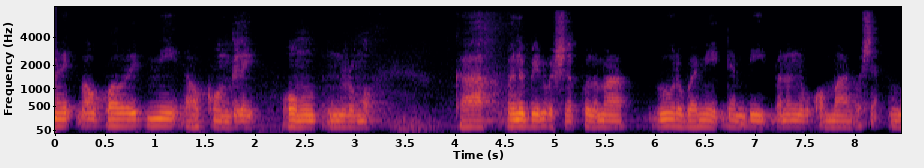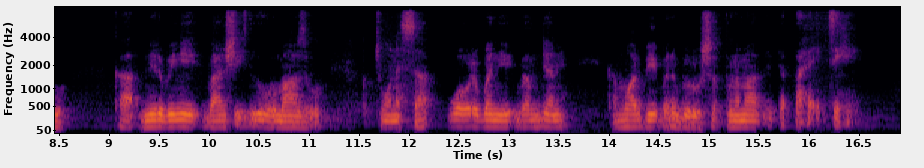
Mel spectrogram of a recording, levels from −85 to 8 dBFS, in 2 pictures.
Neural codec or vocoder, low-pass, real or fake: codec, 16 kHz, 0.5 kbps, X-Codec, WavLM features, trained on Multilingual LibriSpeech; 7.2 kHz; fake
